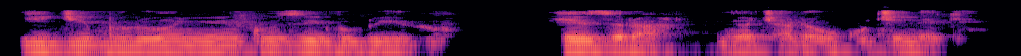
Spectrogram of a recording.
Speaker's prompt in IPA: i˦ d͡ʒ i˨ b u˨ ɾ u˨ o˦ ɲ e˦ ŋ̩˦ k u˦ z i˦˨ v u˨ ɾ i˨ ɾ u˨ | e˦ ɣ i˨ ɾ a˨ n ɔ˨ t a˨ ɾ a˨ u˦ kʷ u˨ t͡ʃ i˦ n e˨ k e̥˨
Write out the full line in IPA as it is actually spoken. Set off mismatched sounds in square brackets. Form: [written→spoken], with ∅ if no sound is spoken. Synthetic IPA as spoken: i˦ d͡ʒ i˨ b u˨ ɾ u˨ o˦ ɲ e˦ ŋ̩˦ k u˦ z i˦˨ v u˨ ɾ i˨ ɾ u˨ | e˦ [ɣ→z] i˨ ɾ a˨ [n→ɲ] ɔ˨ [t→t͡ʃ] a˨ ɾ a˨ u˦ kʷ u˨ t͡ʃ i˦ n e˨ k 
